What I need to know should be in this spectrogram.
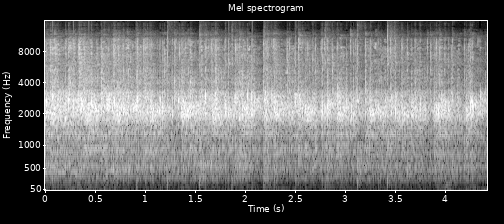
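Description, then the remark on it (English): A steady burst of applause from many hands clapping at once, dense and loud throughout, with individual claps blurring into a continuous crackling roar and no voices over it, given for birthday shout-outs to three artists. “Let's give them claps.”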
